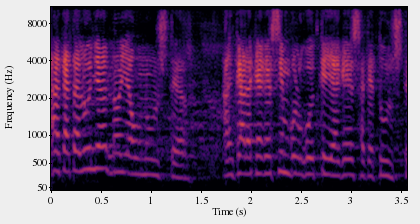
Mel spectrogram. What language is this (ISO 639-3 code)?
cat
